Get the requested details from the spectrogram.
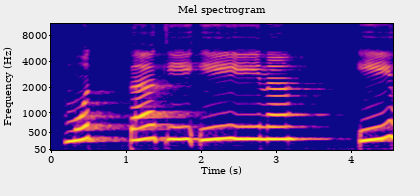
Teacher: Sebab ada hamzah yang dipanjangkan. Hamzah berharakat kasrah ketemu ya sukun ya. Maka dibaca panjang i-nya dua harakat. Ini sangat mirip dengan mad badal.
